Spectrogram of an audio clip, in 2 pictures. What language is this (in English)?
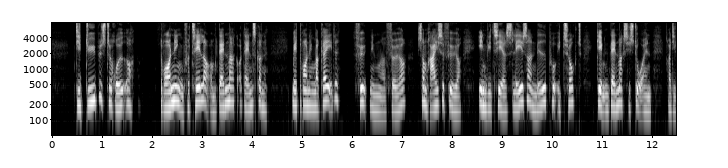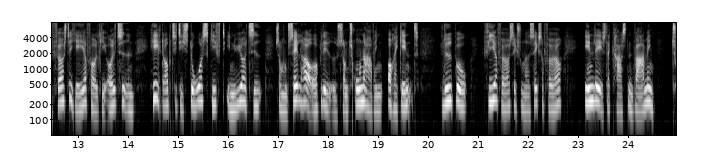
Danish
